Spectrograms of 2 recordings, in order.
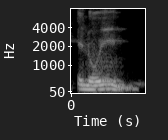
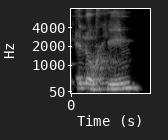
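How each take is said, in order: First: Elohim with the h left silent, e-lo-IM. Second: Elohim with the h said as a Spanish jota, harsh throat sound, e-lo-JIM. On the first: Teacher contrasting two spellings of Elohim for students, silent h. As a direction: drop the h in Elohim and glide the vowels. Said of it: "cuando utilizo la H". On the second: Teacher contrasting two spellings of Elohim for students, jota sound. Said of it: "cuando hablo Elohim con J". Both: Shown as a demonstration.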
